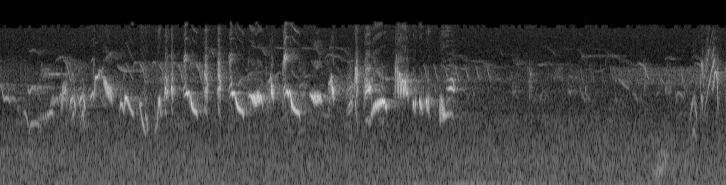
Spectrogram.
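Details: Free-living Icterine warbler pouring out a dense, energetic phrase of high, pulsed chirps and whistled slurs at a brisk, even pace, then quieting for the last few seconds before one faint note.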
